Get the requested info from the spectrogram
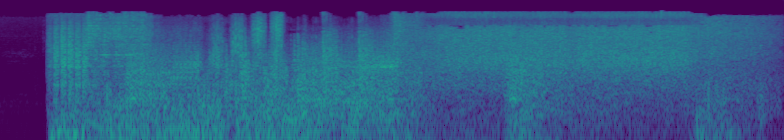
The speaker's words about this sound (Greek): ξαφνικό μπουρίνι έχει παρασύρει τα πάντα στο πέρασμά του στο χωριό Γιάλοβα τη Μεσσηνία. Σε αρκετέ περιοχέ τη Ελλάδα η κακοκαιρία Τζένεση δείχνει τα δόντια τη.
